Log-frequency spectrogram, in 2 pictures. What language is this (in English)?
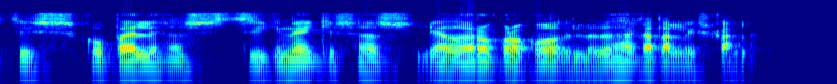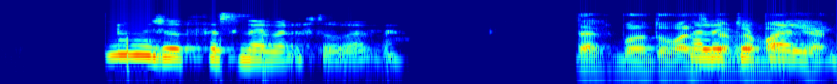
Greek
